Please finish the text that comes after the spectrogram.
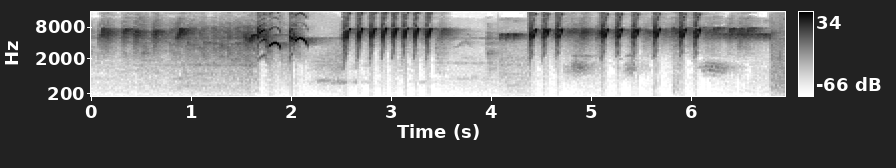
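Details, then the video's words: Lure song of a sunbird, meant to provoke singing, delivered in besetan style: high thin trills, a pair of looping whistled notes, then bursts of quick piercing chips over a held high tone. "Pancingan burung Kolibri ninja gacor | full besetan"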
